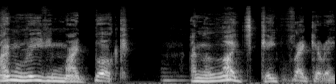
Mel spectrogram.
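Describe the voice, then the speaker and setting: Ordinary pitch variation and a moderate pace in a man's fairly high-pitched voice. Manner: suspicious, grumbling.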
